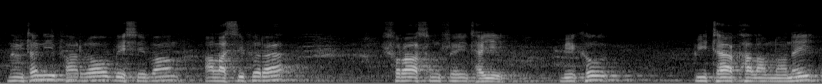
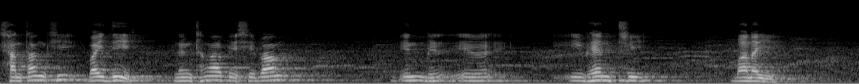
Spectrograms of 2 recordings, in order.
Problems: constant background noise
